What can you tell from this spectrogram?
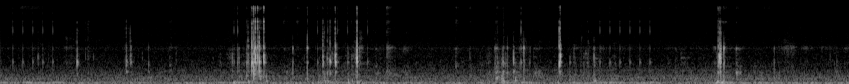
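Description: Scattered sharp clicks and knocks, about six of them, the loudest about two and a half seconds in, over a low steady hum.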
